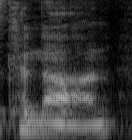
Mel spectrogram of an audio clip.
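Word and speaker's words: Canaan: girl named Kanan, and I'm gonna pronounce it that way because that's how they fucking say her name in the show. I know it's like a different word, but her name is Kanan.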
